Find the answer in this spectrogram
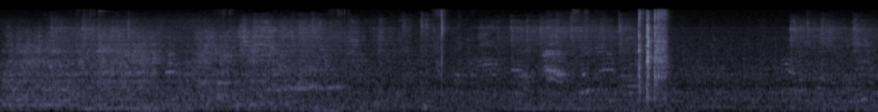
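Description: Scissors snipping through a strip of Japanese wicking cotton, a short crisp cut about three-quarters of the way through, with a smaller click about halfway. Soft background music runs underneath.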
